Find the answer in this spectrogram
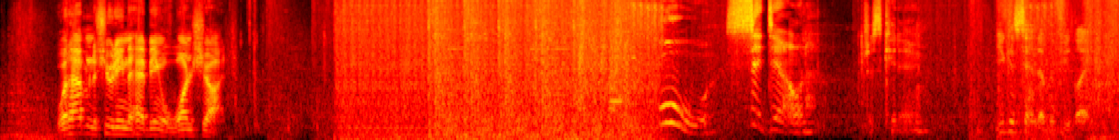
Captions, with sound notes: - What happened to shooting in the head being one shot? (gunfire) - Ooh! Sit down! Just kidding. You can stand up if you'd like.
